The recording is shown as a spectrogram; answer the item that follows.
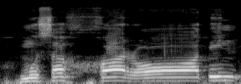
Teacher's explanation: اس میں جو قاعدے لگ رہے ہیں وہ ہے خوا پر خوا مشدد، را پر الف مدہ تنوین۔ یہاں را اس لیے پر ہے کہ را کے اوپر زبر آ گیا ہے، الف مدہ اس لیے ہو رہا ہے کہ الف سے پہلے زبر آ گیا ہے۔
